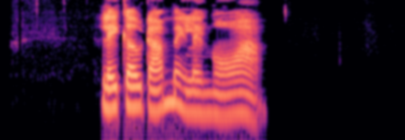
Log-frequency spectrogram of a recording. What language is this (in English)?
Cantonese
